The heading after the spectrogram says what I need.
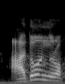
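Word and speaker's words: אדון: 여기에 주여라는 이 히브리어 단어는 아돈으로 발음되어지는 단어인데, 사람 주인에게 또 사람 왕에게 주로 부를 때 이 히브리어 아돈을 사용합니다.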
